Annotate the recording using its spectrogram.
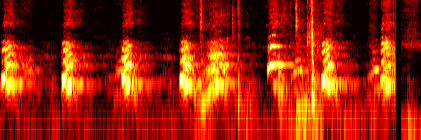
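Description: A dog barking at a fox outside the window: a steady run of short barks, nearly two a second.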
